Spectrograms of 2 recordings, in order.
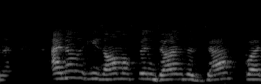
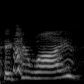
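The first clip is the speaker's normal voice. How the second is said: ordinary talk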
